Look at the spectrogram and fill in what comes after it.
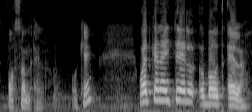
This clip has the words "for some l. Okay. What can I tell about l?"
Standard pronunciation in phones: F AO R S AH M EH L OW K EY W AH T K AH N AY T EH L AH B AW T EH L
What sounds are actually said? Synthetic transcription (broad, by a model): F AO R S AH M EH L OW K EY W AH T K AH N AY T EH L AH B AW T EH L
